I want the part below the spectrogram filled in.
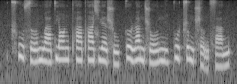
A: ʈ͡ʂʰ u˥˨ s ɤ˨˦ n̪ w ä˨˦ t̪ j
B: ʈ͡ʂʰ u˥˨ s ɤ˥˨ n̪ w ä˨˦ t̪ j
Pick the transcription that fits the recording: A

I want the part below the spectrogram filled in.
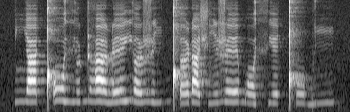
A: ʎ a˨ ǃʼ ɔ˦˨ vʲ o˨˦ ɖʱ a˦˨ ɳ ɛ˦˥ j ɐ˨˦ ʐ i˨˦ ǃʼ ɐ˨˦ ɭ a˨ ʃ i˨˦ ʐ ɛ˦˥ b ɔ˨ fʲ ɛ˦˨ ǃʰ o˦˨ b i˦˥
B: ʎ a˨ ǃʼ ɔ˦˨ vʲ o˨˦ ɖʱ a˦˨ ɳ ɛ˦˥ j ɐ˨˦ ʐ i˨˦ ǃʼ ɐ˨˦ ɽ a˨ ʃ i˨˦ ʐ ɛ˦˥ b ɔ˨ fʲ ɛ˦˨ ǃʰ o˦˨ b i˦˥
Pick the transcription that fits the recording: B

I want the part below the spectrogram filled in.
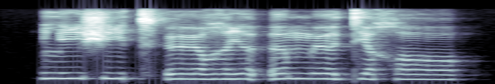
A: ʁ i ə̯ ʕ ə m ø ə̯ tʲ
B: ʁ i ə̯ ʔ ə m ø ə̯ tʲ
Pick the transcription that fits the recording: B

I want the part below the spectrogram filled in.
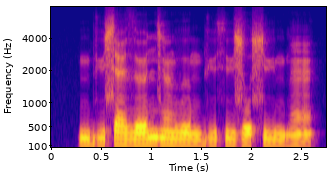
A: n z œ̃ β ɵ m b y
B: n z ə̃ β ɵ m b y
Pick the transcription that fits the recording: A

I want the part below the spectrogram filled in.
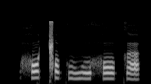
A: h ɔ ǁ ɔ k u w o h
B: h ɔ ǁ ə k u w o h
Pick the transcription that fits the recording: A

